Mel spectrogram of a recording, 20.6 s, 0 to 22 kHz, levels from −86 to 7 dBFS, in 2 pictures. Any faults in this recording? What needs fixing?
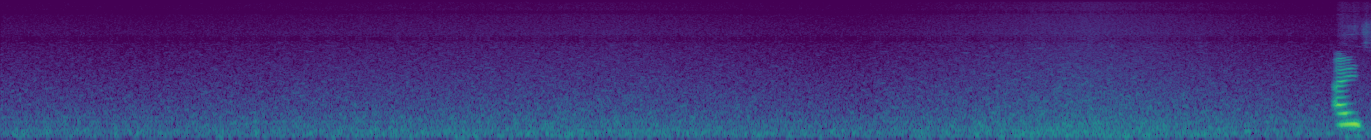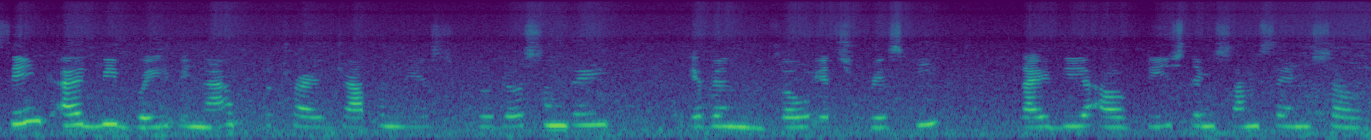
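Noise suppressor artifacts are present throughout. The room noise sits only about 6 dB below the speech, and the suppressor pushes it down by about 21 dB between words. On a spectrogram the background floor blinks on and off between syllables. To prevent this, use gentler suppression or a quieter room, so the noise estimate doesn't swing hard each frame.

Speech cut by the noise suppressor occurs from 9.98 to 10.75 s, 11.18 to 14.72 s, 15.43 to 17.33 s and 17.94 to 20.56 s. In these spans the suppressor mistakes quiet speech for noise and drops it by about 20 to 22 dB, nearly five seconds in all. These drops show as sudden waveform dips and missing faint harmonics. To prevent this, lower the suppression depth and slow its attack, so soft speech isn't classified as steady noise.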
